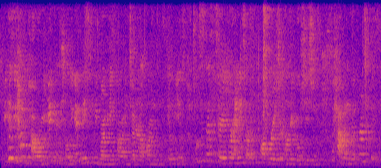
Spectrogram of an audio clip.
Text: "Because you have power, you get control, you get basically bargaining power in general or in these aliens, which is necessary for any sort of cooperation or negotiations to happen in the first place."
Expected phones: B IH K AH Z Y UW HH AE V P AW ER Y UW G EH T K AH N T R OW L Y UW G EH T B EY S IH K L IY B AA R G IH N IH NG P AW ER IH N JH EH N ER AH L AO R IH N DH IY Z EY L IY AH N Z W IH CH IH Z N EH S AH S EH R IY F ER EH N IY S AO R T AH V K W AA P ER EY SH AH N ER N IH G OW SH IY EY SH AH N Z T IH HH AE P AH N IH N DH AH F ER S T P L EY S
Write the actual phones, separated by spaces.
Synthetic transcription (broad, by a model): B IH K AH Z Y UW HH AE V P AW ER Y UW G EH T K AH N T R OW L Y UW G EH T B EY S IH K L IY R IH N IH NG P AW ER IH N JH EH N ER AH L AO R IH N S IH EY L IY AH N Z W IH CH IH Z N EH S AH S EH R IY F ER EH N IY S AO R T AH V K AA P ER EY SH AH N ER N IH G OW SH IY EY SH AH N Z T IH HH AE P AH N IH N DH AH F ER S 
